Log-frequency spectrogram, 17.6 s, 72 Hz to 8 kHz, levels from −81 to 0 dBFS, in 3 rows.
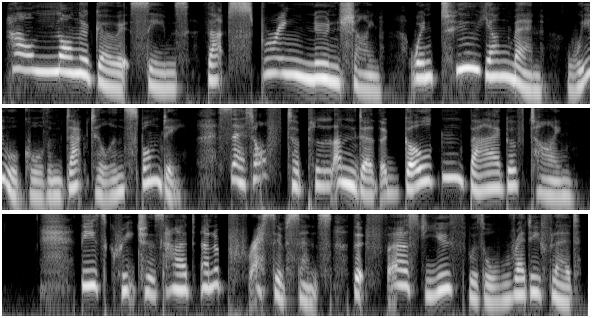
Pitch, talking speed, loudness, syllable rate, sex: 220 Hz, 135 wpm, -18 LUFS, 3.3 syllables/s, female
